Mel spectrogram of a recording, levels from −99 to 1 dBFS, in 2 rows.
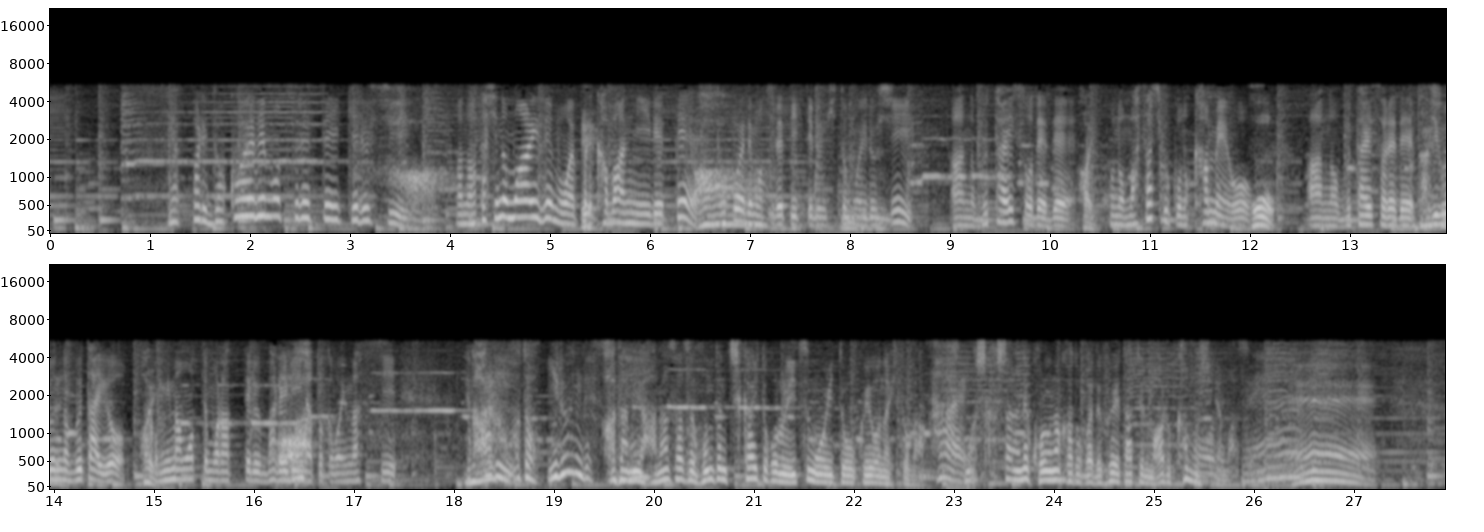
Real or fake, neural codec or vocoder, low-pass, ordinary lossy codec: real; none; 5.4 kHz; none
